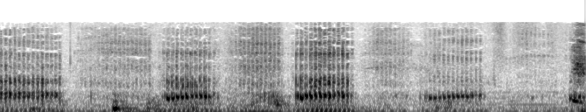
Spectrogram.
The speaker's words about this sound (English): And now this is the purr that cats use when they're trying to get you to do something.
